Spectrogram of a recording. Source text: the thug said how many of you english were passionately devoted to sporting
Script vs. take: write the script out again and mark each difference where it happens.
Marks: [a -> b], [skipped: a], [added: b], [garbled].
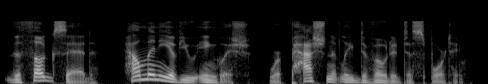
the thug said how many of you english were passionately devoted to sporting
